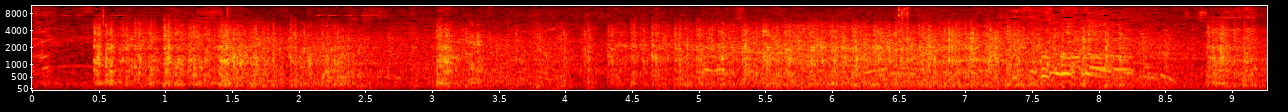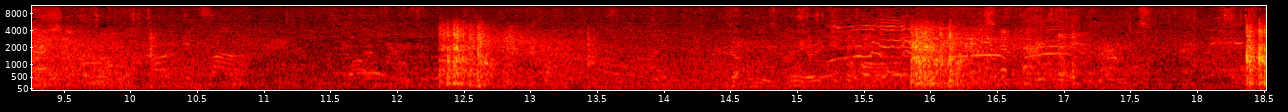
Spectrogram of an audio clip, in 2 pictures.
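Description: Fireworks explode with booming bursts at a distance.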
